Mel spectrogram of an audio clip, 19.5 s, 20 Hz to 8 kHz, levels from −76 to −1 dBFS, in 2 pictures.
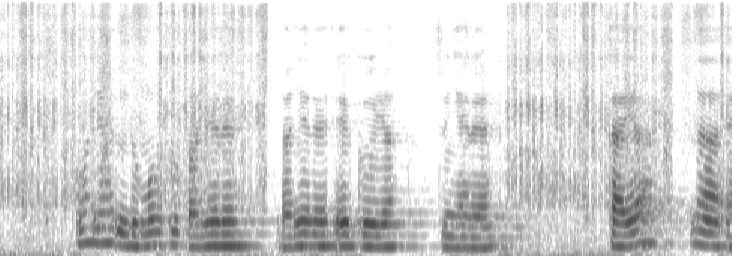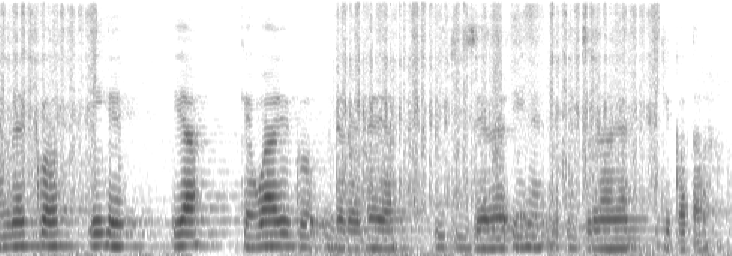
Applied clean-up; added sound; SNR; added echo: none; Writing; 15 dB; reverberation time 1.4 s.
